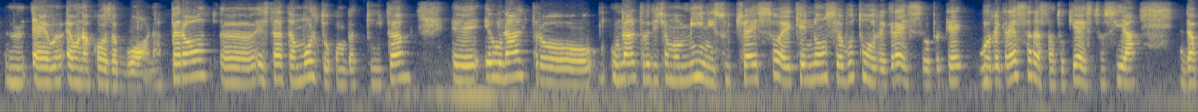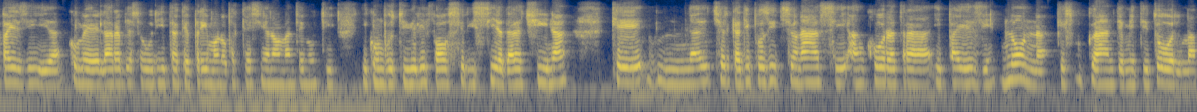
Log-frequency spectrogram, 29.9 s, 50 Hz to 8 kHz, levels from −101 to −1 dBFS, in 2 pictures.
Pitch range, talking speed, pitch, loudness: 175-210 Hz, 130 wpm, 185 Hz, -15 LUFS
